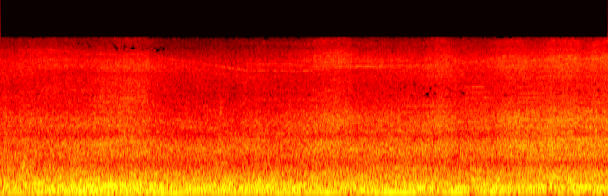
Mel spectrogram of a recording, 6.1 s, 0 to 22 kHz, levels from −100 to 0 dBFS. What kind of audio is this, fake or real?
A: real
